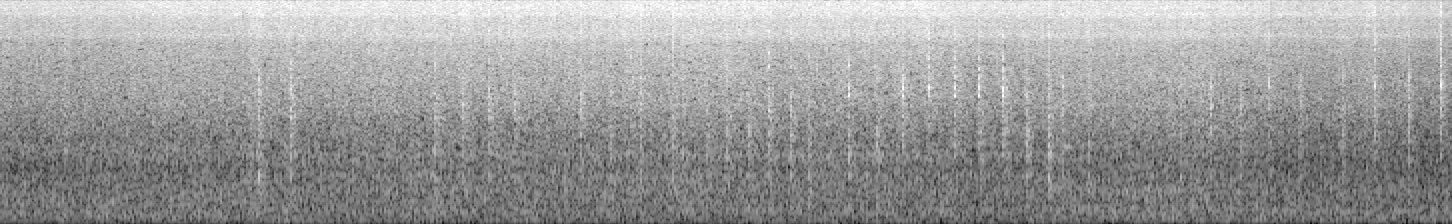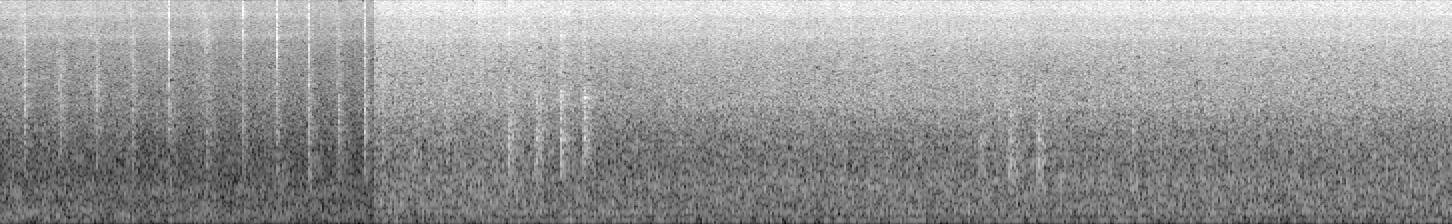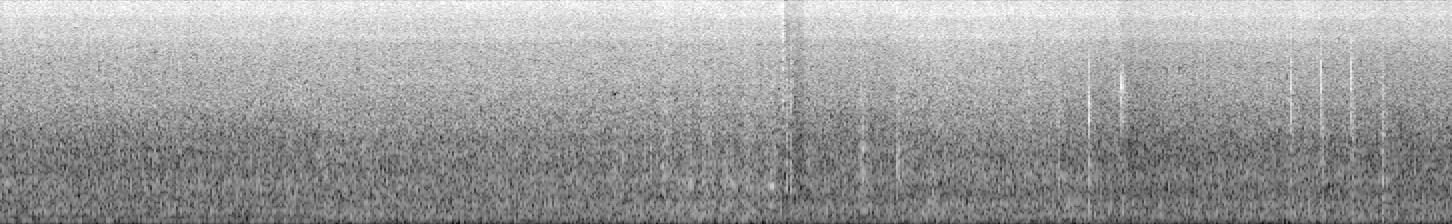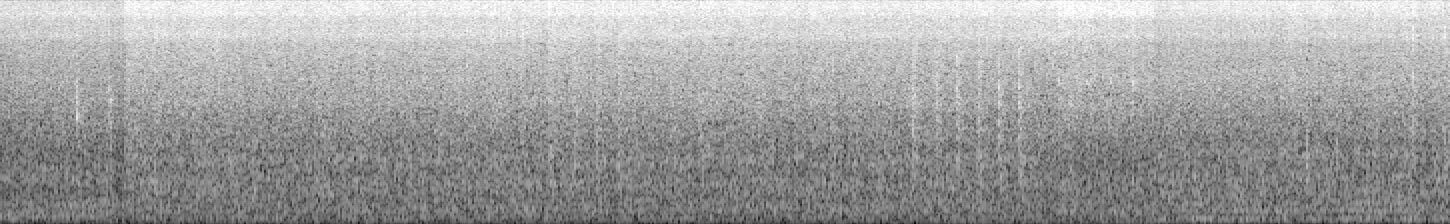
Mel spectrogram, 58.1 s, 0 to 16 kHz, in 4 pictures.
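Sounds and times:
waterfall rushing: 0:18.2 - 0:58.0.

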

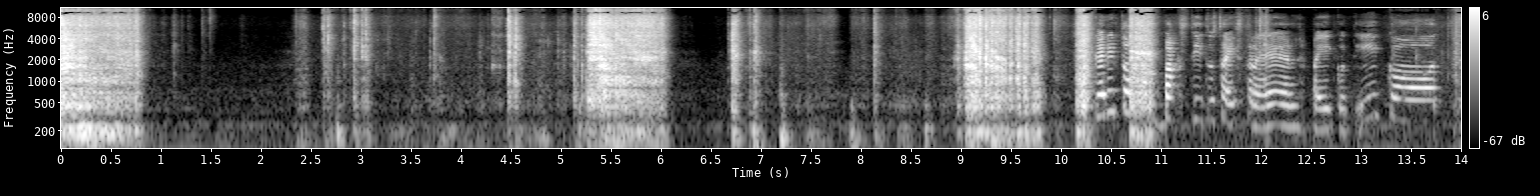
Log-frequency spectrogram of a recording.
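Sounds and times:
packing tape tearing off roll: 0:00.0 - 0:00.9, 0:04.4 - 0:06.1, 0:06.7 - 0:07.0, 0:08.9 - 0:11.0.

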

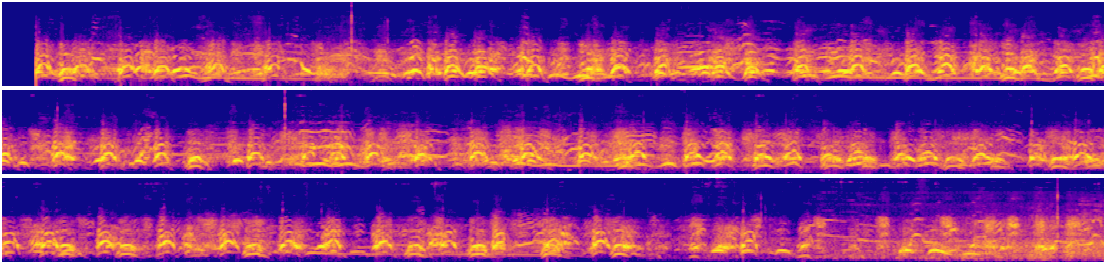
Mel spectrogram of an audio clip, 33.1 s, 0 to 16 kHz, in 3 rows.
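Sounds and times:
dog howling: 0:00.4 - 0:33.0
dogs barking and yelping: 0:00.4 - 0:33.0.

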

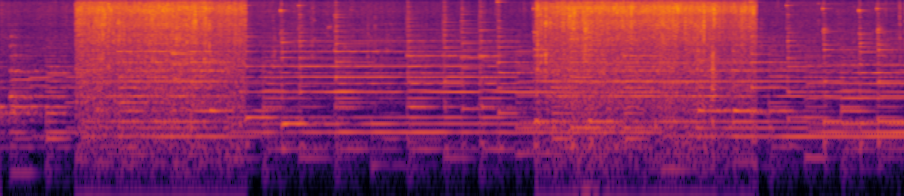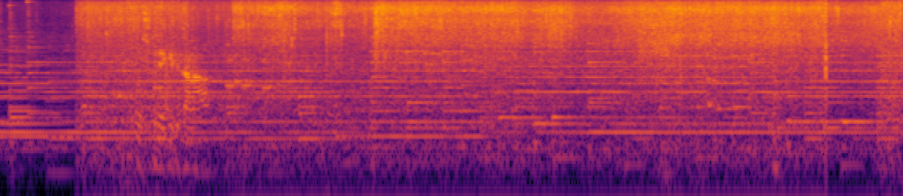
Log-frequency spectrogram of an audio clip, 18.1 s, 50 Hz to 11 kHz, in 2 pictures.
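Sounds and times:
background music: 0:00.0 - 0:18.0
steaks sizzling in hot oil: 0:00.7 - 0:02.5, 0:05.4 - 0:07.6, 0:09.8 - 0:18.0
metal tongs turning steaks: 0:09.8 - 0:18.0.

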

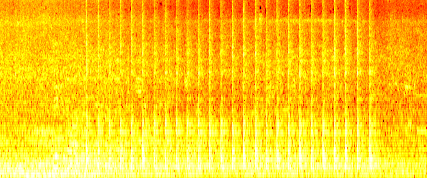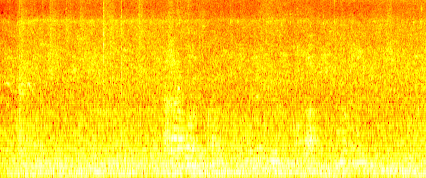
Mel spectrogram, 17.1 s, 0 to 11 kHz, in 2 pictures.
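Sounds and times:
rapid ringing knocks: 0:01.7 - 0:07.7.

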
